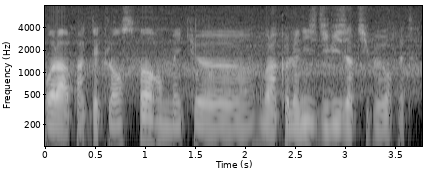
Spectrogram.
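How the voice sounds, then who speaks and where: Speaking at a moderate pace, a man with a Belgian accent uses a very deep, low pitch over noticeable background noise. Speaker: ant keeping hobbyist video blogger. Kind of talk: casual commentary on ant colony footage. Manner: hesitant, frequent fillers; careful articulation.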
